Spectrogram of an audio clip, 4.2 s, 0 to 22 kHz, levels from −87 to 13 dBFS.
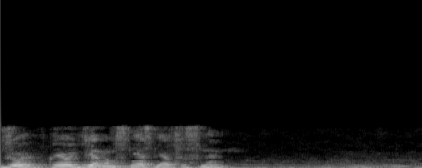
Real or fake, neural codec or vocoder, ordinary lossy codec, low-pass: fake; codec, 16 kHz, 8 kbps, FreqCodec, larger model; AAC, 32 kbps; 5.4 kHz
